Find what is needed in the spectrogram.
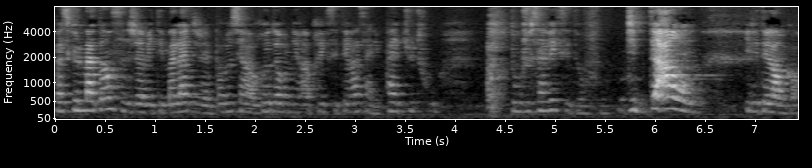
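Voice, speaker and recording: A woman's fairly high voice at a very fast pace, broken by long, frequent pauses, with big swings in loudness. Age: 20s. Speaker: vlogger. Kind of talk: casual chat. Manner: animated.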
